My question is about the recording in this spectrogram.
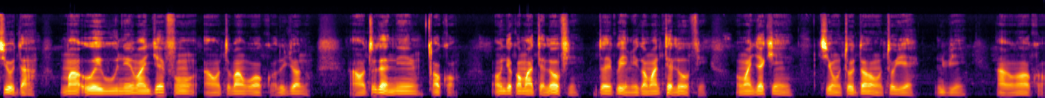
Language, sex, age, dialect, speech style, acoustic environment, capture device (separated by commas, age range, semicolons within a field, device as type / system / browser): Yoruba, male, 35-44, Nigeria - Lagos Yoruba, focused, silence, mobile / Linux / Chrome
